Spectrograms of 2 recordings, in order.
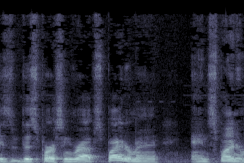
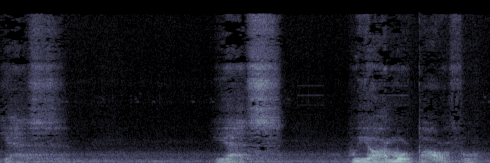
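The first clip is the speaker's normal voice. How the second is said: hushed, whispered villain-to-be; imitating sad Max; 2 semitones lower, 14 dB quieter, slower than usual. Max giving in to the voice, acted near-whisper. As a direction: whisper it with long pauses between phrases. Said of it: "and he gets sad".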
